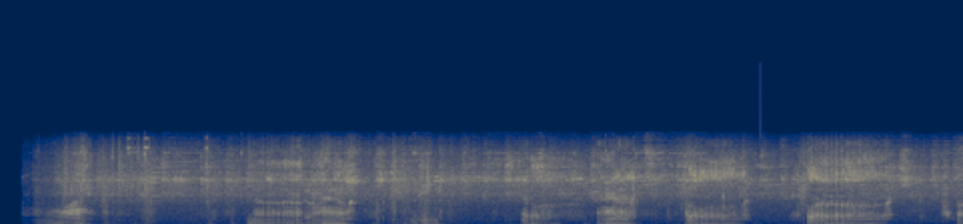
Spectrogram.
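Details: Pet pug growling while playing, making amusing little noises; repeated rough, harmonic growls in bursts of about a second, with short gaps and some snorting in a small indoor room.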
